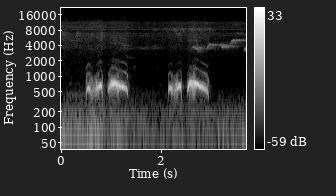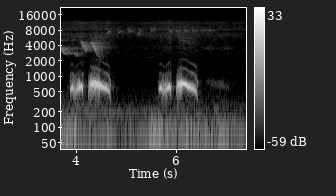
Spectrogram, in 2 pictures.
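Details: A Spotted dove acting as a ground decoy to lure wild doves, still fighting once caught, repeats its low coo four times, about every 1.8 seconds. Each coo is a brief note, then a longer, falling one.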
